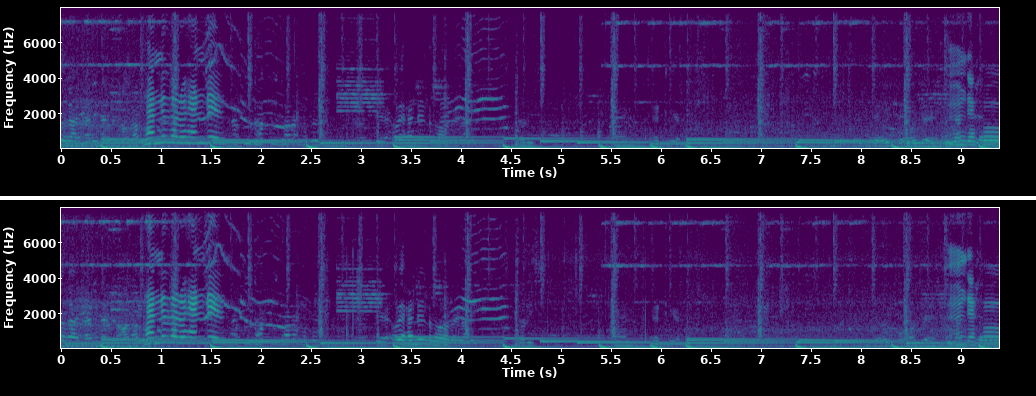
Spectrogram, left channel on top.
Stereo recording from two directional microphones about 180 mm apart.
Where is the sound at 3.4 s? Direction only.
35° right (ahead or behind).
